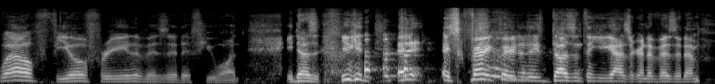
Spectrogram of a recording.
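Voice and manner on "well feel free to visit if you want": soft, slow, resigned and deflated tone. Reading aloud a character's line from a story, in a resigned voice. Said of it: "in a resigned voice".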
